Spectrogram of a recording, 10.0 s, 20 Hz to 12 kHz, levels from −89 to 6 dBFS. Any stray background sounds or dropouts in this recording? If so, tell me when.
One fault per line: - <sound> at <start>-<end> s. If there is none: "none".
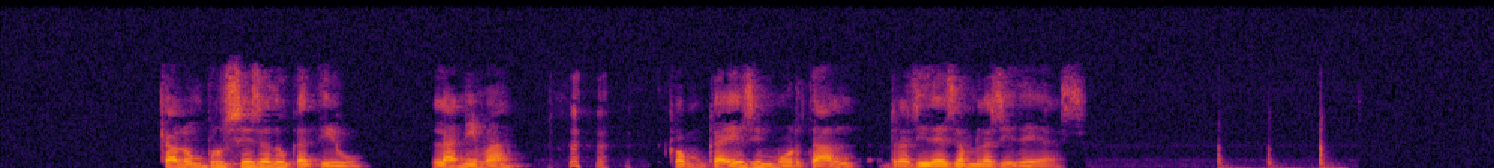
- laugh at 3.6-4.2 s
- thud at 8.1-9.0 s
